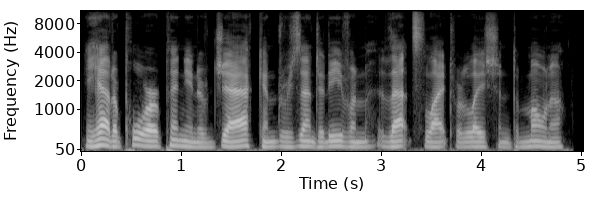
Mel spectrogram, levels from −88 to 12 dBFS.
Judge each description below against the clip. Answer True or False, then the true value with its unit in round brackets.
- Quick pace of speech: False (180 wpm)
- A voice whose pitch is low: True (115 Hz)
